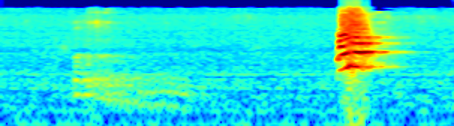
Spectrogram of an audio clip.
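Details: Bruce, a baby Miniature Dachshund, playing with Mouse, a Teacup Yorkshire Terrier: a faint low whine first, then one sharp, bright, high yip near the end, short and loud against a quiet indoor background.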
